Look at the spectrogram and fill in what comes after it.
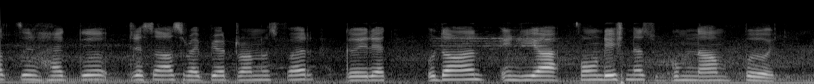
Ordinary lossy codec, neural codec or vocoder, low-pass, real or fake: none; none; 7.2 kHz; real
